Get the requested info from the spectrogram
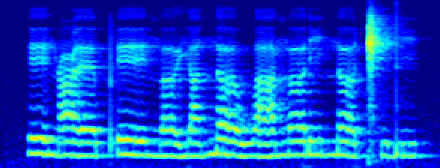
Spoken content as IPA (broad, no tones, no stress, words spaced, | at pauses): eːŋʕɛː pʼeːŋɐːja nɐː waŋɐːɾi nɐːǁʰid̪i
